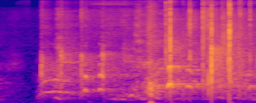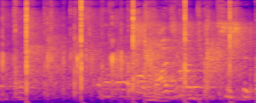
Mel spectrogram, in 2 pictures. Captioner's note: soulful applause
